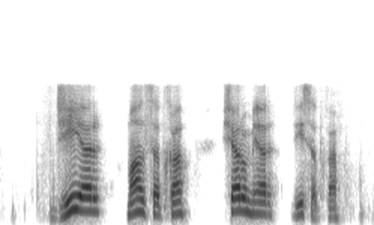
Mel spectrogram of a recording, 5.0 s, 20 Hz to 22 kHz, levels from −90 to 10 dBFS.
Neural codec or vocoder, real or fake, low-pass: codec, 16 kHz, 0.7 kbps, FocalCodec; fake; 5.4 kHz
